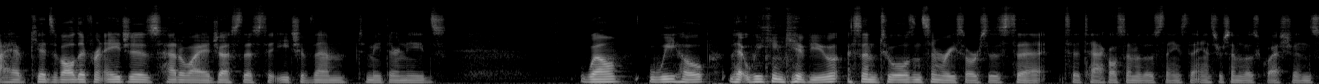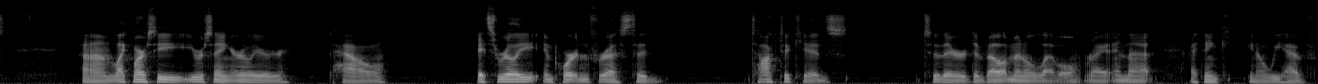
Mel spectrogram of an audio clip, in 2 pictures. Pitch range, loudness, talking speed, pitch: 95-110 Hz, -33 LUFS, 175 wpm, 100 Hz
